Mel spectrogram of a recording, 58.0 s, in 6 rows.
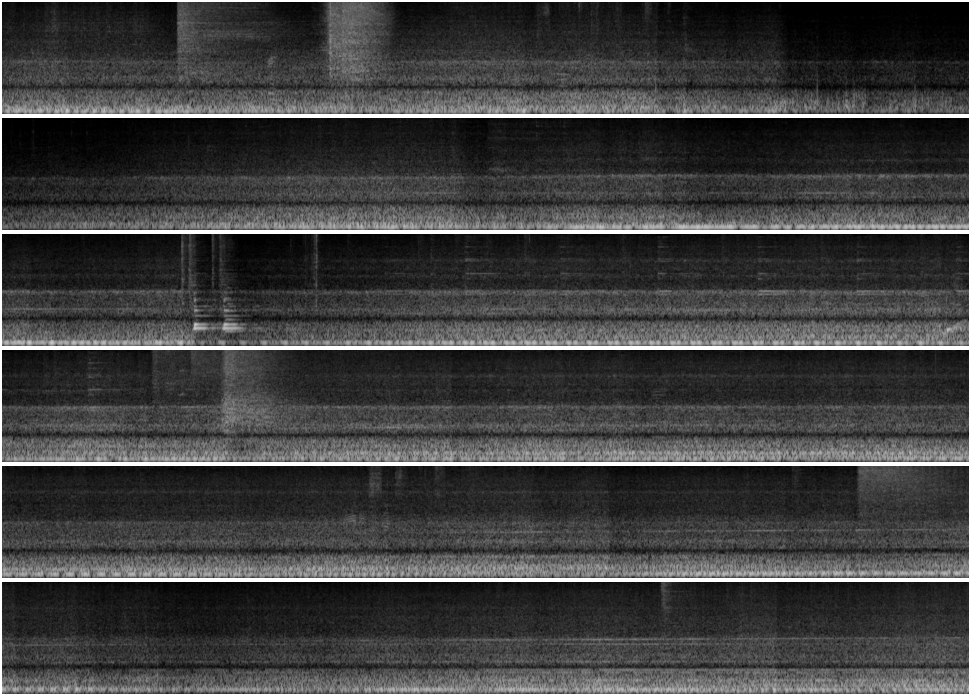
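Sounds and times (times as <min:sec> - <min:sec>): diesel locomotive rumble: 0:00.0 - 0:58.0
brief hiss: 0:03.2 - 0:04.0, 0:31.2 - 0:32.0.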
